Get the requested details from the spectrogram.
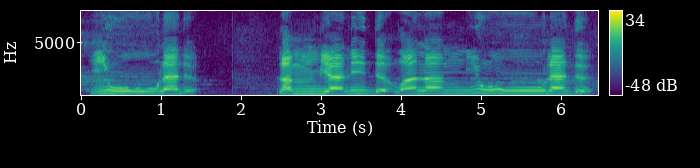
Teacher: Mad tabi'i hurufnya ada 3, alif, waw, ya. Nah, di sini yu itu namanya waw, wawnya mad tabi'i. Jadi kita ayun, satu ayunan.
